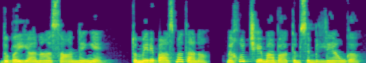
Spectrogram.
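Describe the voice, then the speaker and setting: Woman voicing a suspicious husband, storybook reading, accusing, sharp, evasive, fairly high voice. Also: natural voice. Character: suspicious, angry husband working abroad.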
